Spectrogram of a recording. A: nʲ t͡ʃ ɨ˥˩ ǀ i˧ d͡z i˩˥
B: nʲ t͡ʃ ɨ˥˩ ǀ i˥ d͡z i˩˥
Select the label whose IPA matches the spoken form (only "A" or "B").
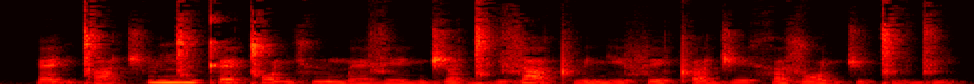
A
